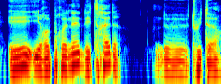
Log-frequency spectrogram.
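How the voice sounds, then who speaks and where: The voice has a dark, mellow tone with ordinary pitch variation. It moves at a very slow pace. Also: man, dry, close sound with no echo. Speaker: podcast host and cycling vlogger. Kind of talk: casual interview.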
